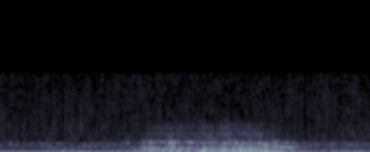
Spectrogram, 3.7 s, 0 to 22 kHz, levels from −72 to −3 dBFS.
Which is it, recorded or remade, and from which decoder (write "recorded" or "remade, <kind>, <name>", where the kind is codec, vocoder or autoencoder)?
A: remade, vocoder, BigVGAN v2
